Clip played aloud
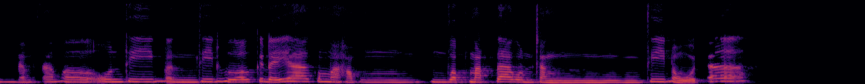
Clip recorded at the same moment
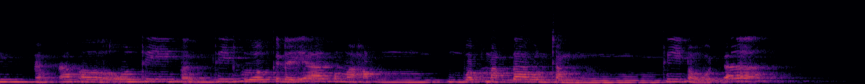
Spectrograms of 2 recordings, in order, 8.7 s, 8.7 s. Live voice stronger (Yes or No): No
